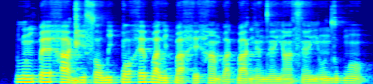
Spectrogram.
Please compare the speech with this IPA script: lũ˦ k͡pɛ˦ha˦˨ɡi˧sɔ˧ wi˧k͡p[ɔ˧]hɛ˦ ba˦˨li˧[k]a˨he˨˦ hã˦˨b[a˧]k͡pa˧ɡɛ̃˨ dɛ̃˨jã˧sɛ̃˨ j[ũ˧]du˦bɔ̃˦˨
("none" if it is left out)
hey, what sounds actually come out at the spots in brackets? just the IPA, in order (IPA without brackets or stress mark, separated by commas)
ɔ˧, k͡p, a˨, ũ˨˦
